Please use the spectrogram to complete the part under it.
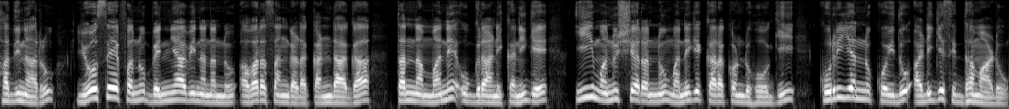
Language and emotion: Kannada, neutral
